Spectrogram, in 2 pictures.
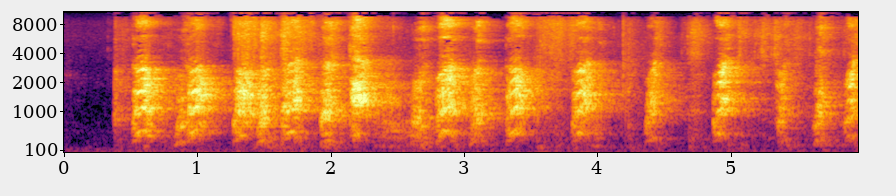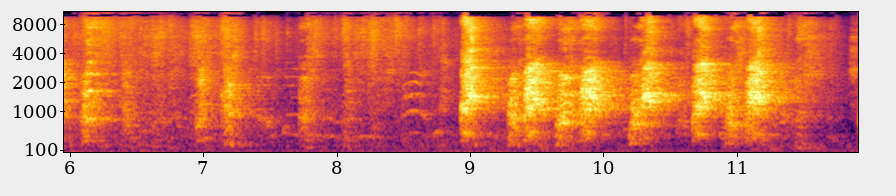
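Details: Chihuahuas, four-pound pet dogs that rarely make a sound, bark at the UPS driver at the same time every day to protect their property; rapid high yappy barks in two long bursts separated by a brief lull.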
